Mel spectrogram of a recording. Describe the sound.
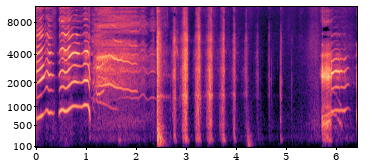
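A voice strains for a very high, thin whistle-register note, wavering and sliding for about two seconds, then breaks into a run of breathy, choppy bursts before squeaking out another short high note.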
